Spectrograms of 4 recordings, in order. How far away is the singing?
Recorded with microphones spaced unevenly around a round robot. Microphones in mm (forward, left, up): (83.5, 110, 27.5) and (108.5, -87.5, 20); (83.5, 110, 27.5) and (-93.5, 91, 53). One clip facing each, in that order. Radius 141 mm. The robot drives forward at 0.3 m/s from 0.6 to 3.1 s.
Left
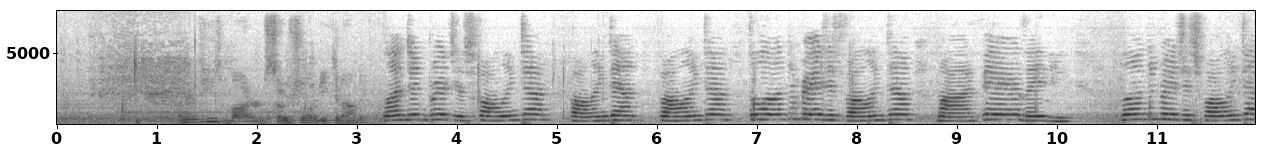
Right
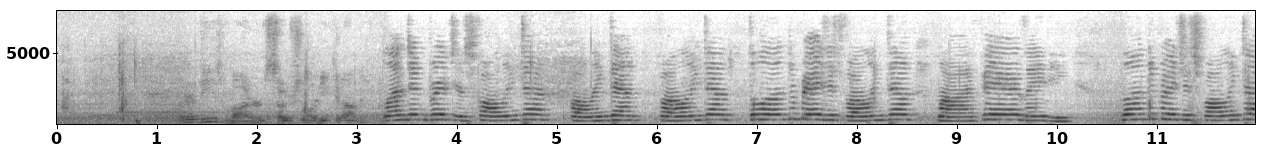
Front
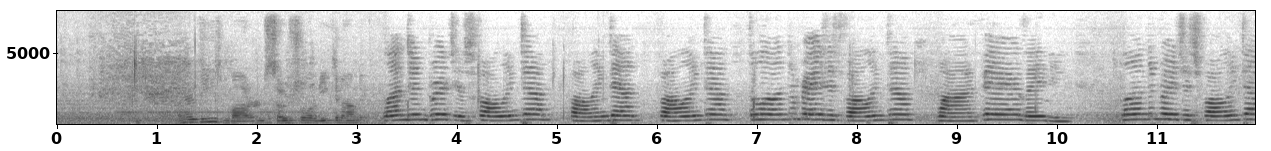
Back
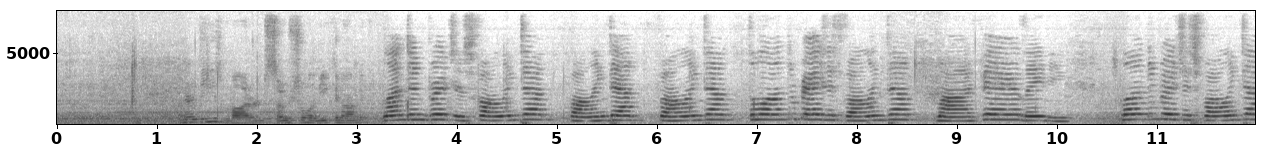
About 1.4 m.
